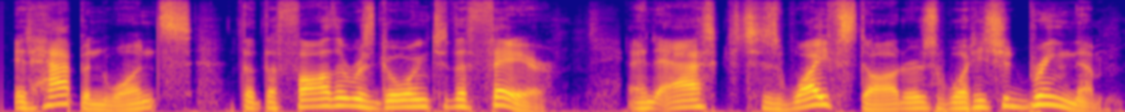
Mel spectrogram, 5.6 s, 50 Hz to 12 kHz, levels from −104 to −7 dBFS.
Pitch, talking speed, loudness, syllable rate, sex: 140 Hz, 225 wpm, -21 LUFS, 5.5 syllables/s, male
